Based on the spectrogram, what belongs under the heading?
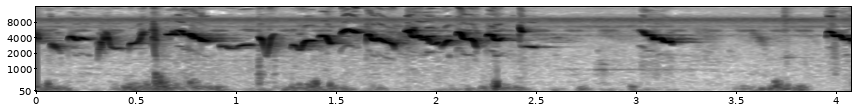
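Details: A lemon-bellied white-eye's morning song: a continuous tumbling stream of high chirped notes, pausing before a few last chirps, over repeated low thudding noises.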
